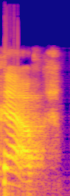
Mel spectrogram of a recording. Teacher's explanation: اگر ہماری زبان کی جڑ سخت تالو سے ٹچ کرے گی تو حرف کاف ادا ہوگا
